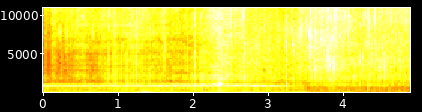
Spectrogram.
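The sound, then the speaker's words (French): Butter melts and sizzles in a frying pan around asparagus arranged like a nest, with a space left in the middle for an egg. A steady, bright crackling hiss runs throughout with small pops and no talk. “Et c'est là-dedans qu'on va ensuite casser notre œuf. Le beurre est en train de fondre.”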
